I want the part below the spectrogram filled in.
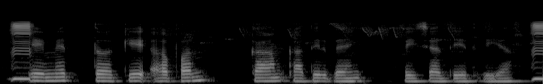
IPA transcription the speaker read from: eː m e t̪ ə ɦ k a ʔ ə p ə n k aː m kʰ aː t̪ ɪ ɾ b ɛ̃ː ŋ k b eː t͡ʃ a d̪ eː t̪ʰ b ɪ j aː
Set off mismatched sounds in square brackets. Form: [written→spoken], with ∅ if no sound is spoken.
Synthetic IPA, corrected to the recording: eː m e t̪ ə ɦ k [a→e] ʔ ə p ə n k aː m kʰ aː t̪ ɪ ɾ b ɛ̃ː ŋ k [b→p] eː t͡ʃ a d̪ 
